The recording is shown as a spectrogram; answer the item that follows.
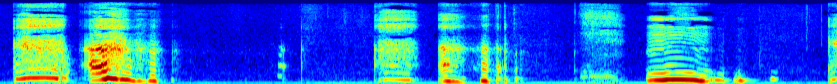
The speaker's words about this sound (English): I lay back, breathing heavily and quivering.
